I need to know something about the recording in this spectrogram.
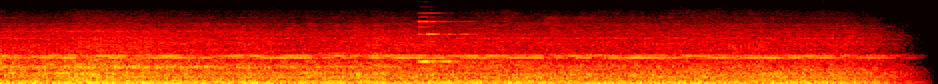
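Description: A subway train rumbles into a station, echoing in a large hall.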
